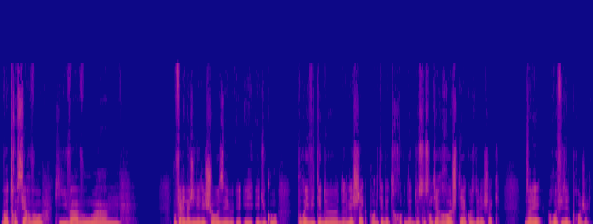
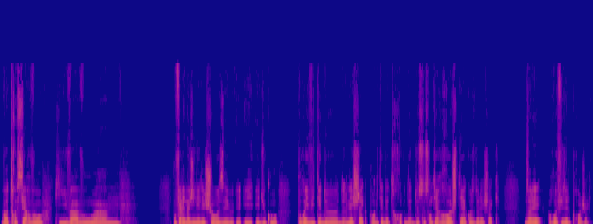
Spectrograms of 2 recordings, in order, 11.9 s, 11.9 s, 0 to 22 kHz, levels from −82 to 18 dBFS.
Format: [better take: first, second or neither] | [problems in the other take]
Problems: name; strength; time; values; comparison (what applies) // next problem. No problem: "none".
neither | none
